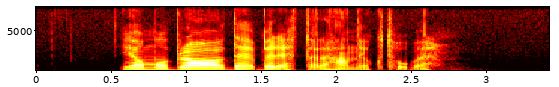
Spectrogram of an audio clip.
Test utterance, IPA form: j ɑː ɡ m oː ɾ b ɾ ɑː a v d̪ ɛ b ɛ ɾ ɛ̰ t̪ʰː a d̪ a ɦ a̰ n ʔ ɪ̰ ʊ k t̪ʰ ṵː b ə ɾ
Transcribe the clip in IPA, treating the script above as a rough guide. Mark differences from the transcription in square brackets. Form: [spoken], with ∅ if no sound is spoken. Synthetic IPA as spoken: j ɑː ɡ m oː ɾ b ɾ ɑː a v d̪ ɛ b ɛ ɾ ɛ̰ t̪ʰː a d̪ [ə] ɦ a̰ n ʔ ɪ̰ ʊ k t̪ʰ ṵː b ə ɾ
